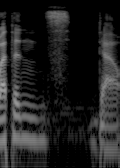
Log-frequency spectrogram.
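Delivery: choppy, halting speech in broken Common. Voicing a tribesman who speaks to the party: speaking in broken Common. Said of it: "in a very kind of broken common".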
